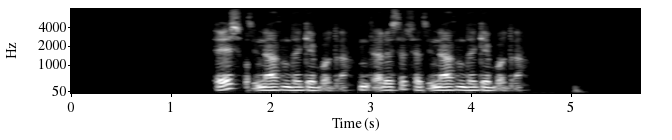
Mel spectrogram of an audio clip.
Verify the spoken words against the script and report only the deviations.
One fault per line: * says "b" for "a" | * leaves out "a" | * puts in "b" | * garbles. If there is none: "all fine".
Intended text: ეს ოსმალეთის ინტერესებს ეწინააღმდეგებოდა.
* says "ეწინააღმდეგებოდა" for "ოსმალეთის"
